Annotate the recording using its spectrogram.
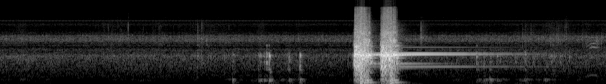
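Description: Two loud, sharp bangs about a quarter second apart, a little past halfway, followed by a ringing tone that fades over about two seconds.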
